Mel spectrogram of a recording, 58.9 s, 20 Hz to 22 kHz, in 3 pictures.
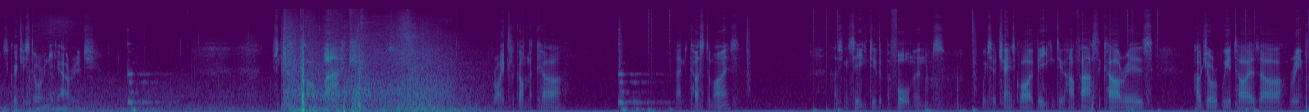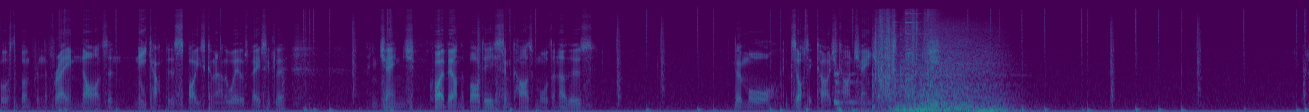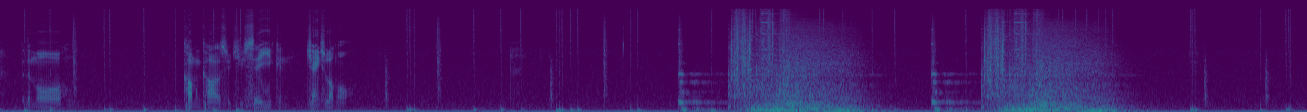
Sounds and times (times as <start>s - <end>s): Speech: 0.0s - 1.6s, 4.1s - 5.5s, 7.4s - 8.6s, 10.1s - 11.2s, 12.4s - 17.3s, 17.9s - 24.0s, 25.1s - 28.6s, 30.6s - 33.7s, 39.6s - 40.4s, 42.0s - 44.6s.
